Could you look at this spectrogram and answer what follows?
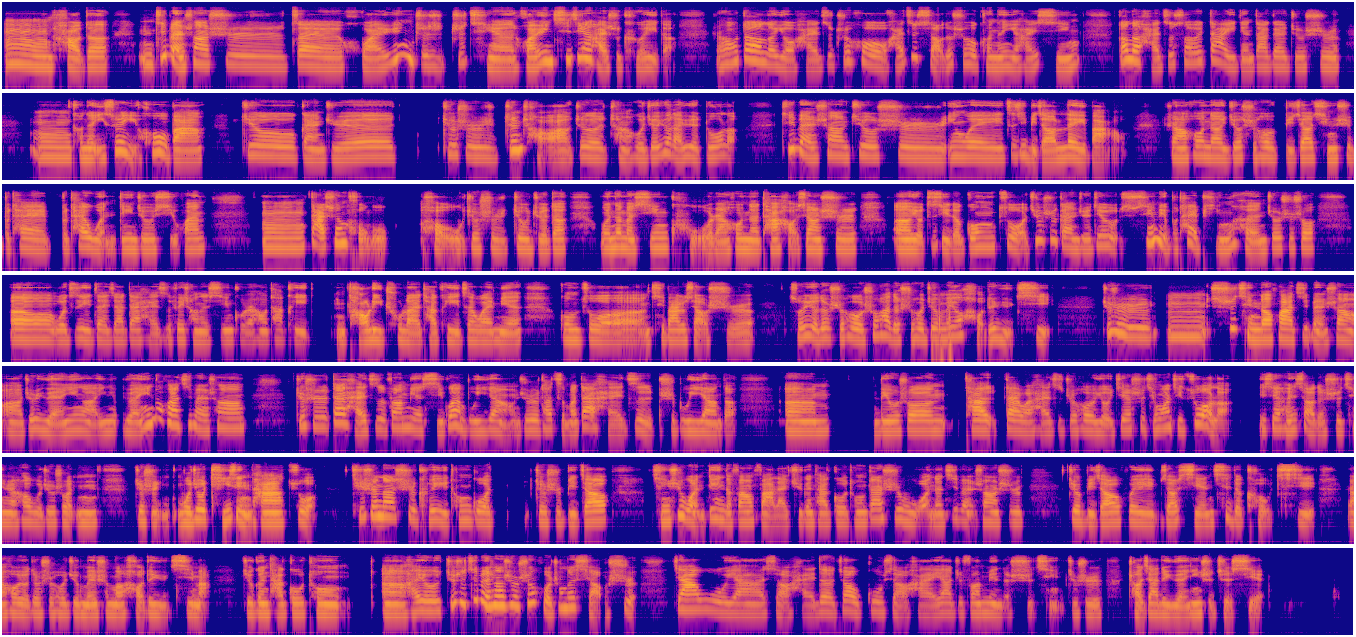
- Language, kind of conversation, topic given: Chinese, advice, 我们该如何处理因疲劳和情绪引发的争执与隔阂？
- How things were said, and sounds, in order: other background noise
